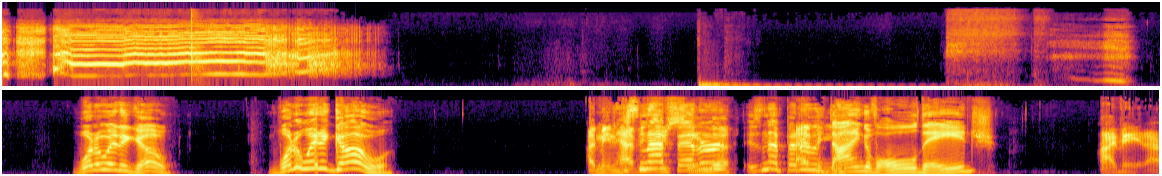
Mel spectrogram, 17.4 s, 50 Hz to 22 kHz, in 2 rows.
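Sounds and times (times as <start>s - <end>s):
voice imitating a muffled scream over comms: 0.9s - 2.9s
speech: 9.3s - 10.0s, 10.7s - 11.7s, 13.1s - 16.2s, 16.9s - 17.3s.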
